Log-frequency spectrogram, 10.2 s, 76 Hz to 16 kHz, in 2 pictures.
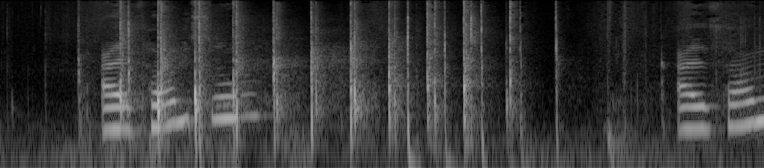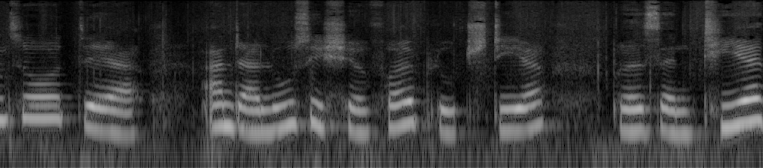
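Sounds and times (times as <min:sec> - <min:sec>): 
audience hand claps: 0:00.5 - 0:03.9
speech: 0:00.7 - 0:01.9, 0:04.5 - 0:10.1.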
